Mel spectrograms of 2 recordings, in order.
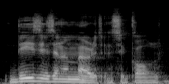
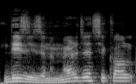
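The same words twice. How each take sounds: First: The pitch falls at the end. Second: The pitch rises at the end. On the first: "the tone of voice going down" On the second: "I used the increasing tone of voice at the end of the sentence"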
